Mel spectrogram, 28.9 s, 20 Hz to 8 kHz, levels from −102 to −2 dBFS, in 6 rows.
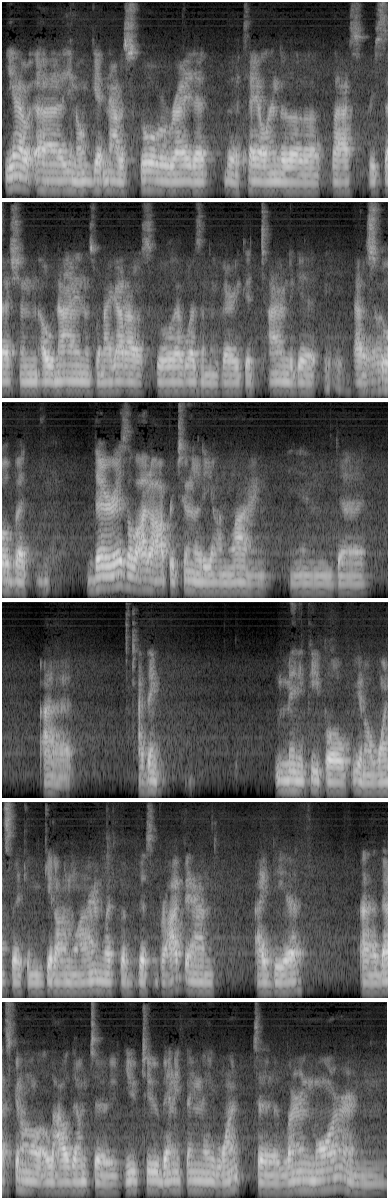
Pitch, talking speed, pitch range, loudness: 95 Hz, 165 wpm, 90-100 Hz, -28 LUFS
